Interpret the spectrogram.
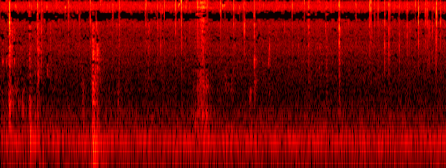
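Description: Rice and egg sizzling and crackling in a frying pan on a gas stove, steady and fairly quiet, with a few sharper knocks in the first two seconds.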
